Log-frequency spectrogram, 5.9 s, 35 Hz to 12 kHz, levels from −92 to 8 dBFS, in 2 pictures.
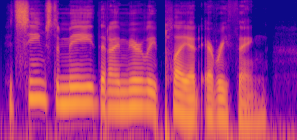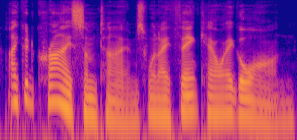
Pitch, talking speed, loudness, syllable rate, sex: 115 Hz, 210 wpm, -21 LUFS, 5.3 syllables/s, male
